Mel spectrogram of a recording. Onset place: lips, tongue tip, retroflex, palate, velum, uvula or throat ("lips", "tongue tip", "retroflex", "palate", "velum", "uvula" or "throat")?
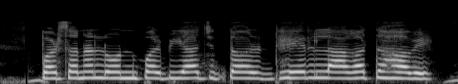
lips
